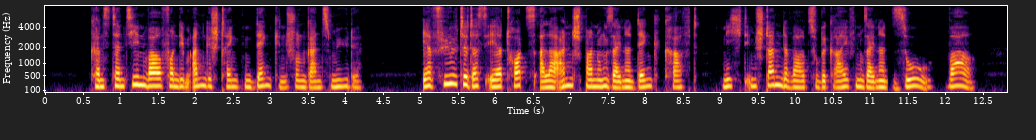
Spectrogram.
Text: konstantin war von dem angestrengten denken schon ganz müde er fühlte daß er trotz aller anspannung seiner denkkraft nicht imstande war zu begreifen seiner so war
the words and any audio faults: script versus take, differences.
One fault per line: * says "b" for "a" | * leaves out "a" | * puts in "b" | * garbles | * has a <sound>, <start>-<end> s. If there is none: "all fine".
all fine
